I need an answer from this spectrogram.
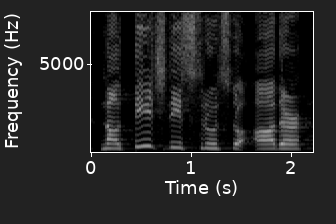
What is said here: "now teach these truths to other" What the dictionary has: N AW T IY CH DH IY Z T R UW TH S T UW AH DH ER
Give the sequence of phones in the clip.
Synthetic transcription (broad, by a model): N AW T IY CH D IY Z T R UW T S T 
